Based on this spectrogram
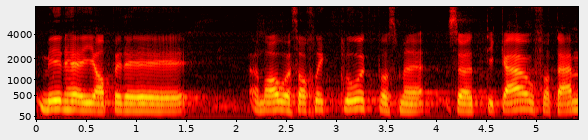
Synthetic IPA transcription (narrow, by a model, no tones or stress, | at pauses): mɪːɾhɛjɑb̥əɾɛː | əmɑːwəsoχlikluəkt̪ʋɑsməsœt̪iɡ̥æːwfɔd̪̥æm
